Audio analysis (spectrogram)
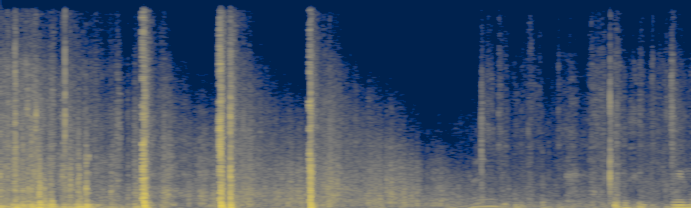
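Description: Shotgun blasts ring out at ducks during a Wyoming duck hunt: three loud, sharp reports about a second apart, each with a fading tail, followed by hunters talking outdoors.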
